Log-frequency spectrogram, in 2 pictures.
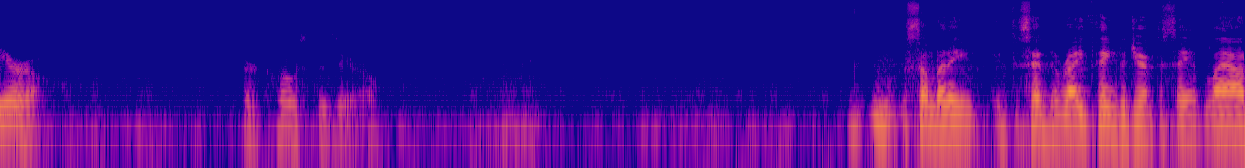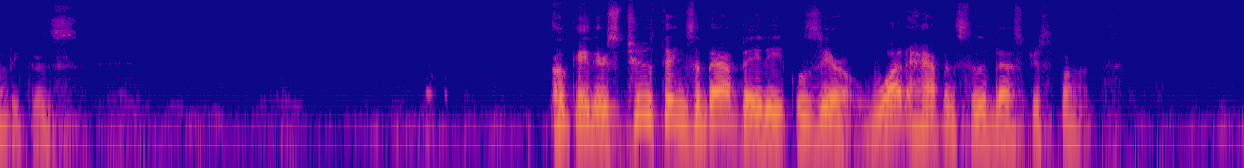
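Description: An elderly man speaks calmly through a lapel microphone, in short bursts with pauses.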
